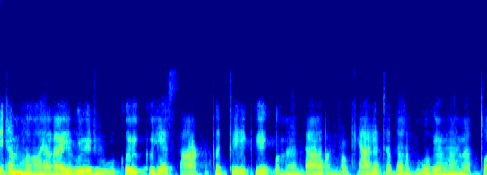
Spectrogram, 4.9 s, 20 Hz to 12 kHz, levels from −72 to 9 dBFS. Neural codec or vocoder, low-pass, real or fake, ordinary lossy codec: codec, 16 kHz, 1 kbps, FreqCodec, smaller model; 7.2 kHz; fake; AAC, 64 kbps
